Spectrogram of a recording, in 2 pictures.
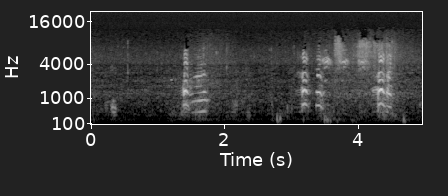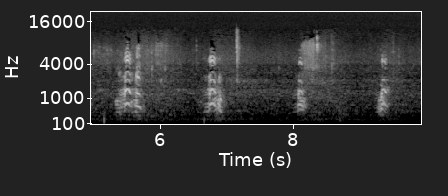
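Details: Canada geese in spring, returning migrants settling to nest on a partly thawed lake amid melting snow, give loud, nasal two-part honks, about eight in ten seconds at an uneven pace, with softer murmuring between calls.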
